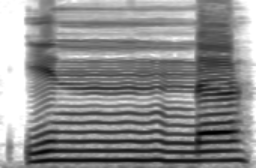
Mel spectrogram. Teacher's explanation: kita tahan n-nya sepanjang 2 harokat sampai 3 harokat. Ya, tapi 2 lebih sedikit saja. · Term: gunnah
